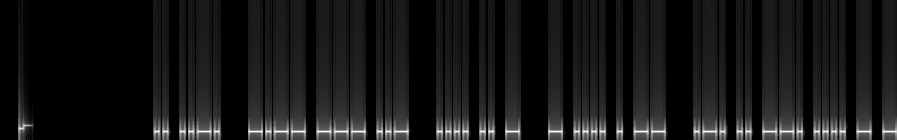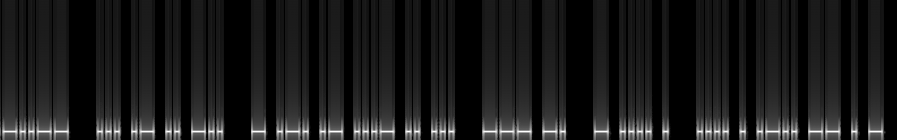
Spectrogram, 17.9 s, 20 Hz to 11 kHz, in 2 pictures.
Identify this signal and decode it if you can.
Morse code, heard as a keyed tone, about 28 wpm, 700 Hz. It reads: IF YOU HIT THEM RIGHT, SAID TRAVIS ON THE HELMET
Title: A Sound Of Thunder 28wpm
